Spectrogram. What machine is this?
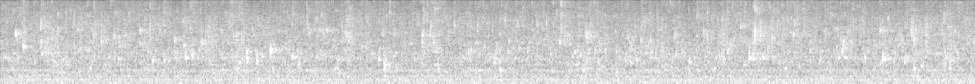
pump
